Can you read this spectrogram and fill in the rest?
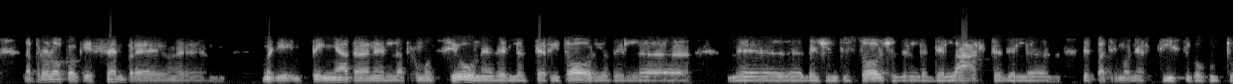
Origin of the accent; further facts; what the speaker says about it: Trivento, Molise, Italy; Trivento, che è il mio paese.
